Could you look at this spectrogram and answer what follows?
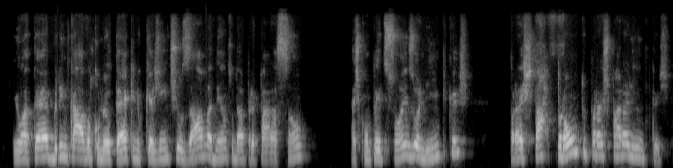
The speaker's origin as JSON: {"language": "Portuguese", "region": "Rio de Janeiro", "country": "Brazil"}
